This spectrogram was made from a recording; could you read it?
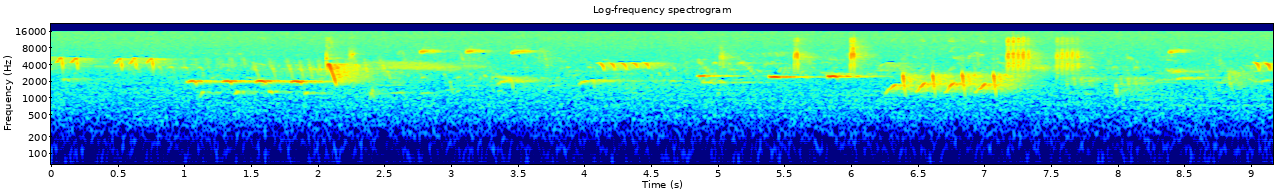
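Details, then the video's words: Wild birds singing in Bessarabia, Ukraine, recorded with a Zoom H4n: overlapping chorus of several birds, short whistled notes near the middle range mixed with higher chirps and quick trills, irregular and busy throughout, soft outdoor background hiss. "Sounds of nature. Birds. Звуки природы.Птицы"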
